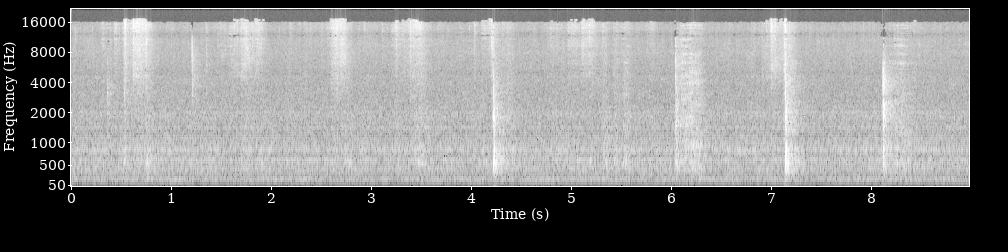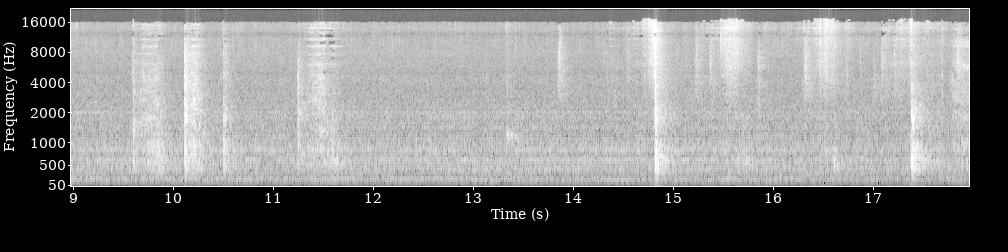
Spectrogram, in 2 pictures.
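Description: Onions are chopped with a knife, giving sparse, faint taps and scraping strokes over a low steady background. A few sharper cuts stand out at irregular intervals.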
